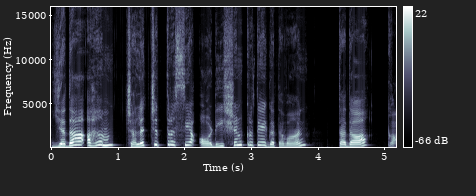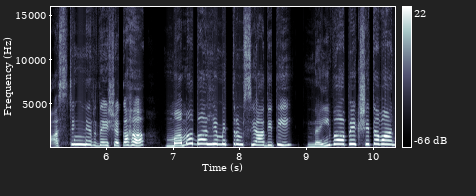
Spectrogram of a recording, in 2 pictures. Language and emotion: Sanskrit, surprised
